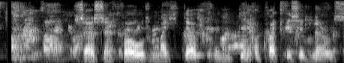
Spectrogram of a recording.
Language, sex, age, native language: Icelandic, male, 13, Icelandic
